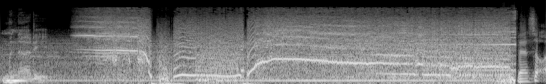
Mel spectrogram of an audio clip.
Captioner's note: cry and scream in demonic voice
